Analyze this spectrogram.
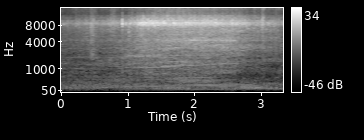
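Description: A motorcycle engine rumbles close by.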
